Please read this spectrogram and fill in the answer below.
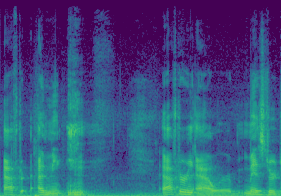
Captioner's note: clears throat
